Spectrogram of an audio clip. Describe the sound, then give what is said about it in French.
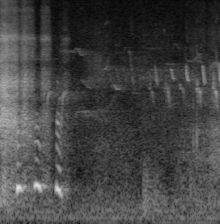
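A few sharp bird calls ring out at the start, then give way to faint, scattered chirping in the background against a quiet outdoor hush. “Tu entends ces oiseaux Mais quels oiseaux Ah, ceux qui sont dans le son que tu m'as demandé de passer en début de ta chronique Tu les entends pas, Apprête l'oreille”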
